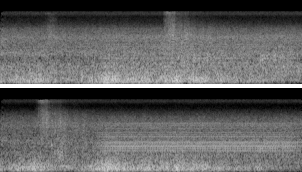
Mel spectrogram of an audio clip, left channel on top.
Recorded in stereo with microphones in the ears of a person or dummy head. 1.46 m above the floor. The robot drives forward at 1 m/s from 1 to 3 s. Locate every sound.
Only background noise.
